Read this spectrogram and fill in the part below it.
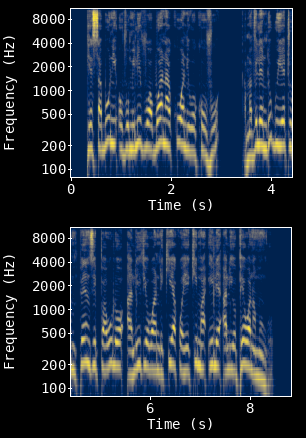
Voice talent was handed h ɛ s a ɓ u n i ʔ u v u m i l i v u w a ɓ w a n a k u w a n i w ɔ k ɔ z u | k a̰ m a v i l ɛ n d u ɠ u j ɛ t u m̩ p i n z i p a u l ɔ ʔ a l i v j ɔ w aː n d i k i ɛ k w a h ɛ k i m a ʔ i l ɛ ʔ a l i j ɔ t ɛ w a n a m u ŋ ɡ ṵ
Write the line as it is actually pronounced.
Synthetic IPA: h ɛ s a ɓ u n i ʔ u v u m i l i v u w a ɓ w a n a k u w a n i w ɔ k ɔ v u | k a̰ m a v i l ɛ n d u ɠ u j ɛ t u m̩ p ɛ n z i p a u l ɔ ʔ a l i v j ɔ w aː n d i k i a k w a h ɛ k i m a ʔ i l ɛ ʔ a l i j ɔ p ɛ w a n a m u ŋ ɡ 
